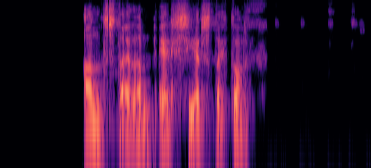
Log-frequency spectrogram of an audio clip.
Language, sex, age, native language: Icelandic, male, 20-29, Icelandic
